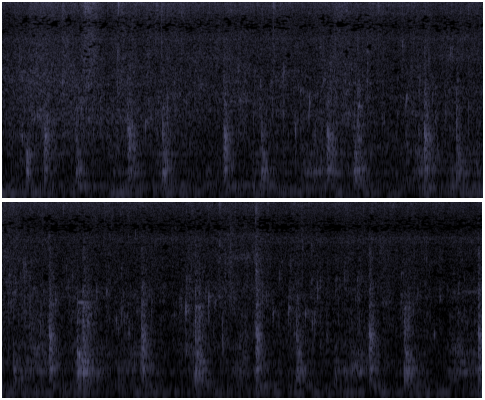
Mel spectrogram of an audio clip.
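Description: Wooden spatula stirring chicken pieces through thick, bubbling gravy in a non-stick karahi: wet squelching and scraping strokes about twice a second, over a low steady hum.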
